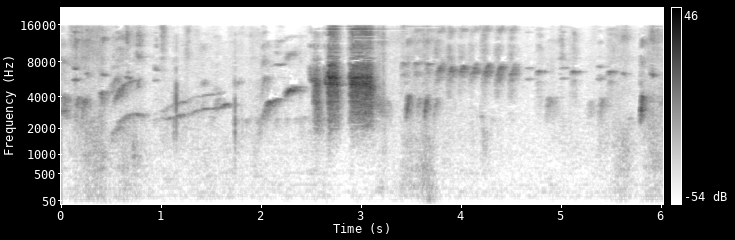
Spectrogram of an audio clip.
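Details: Continuous rapid twittering from a European goldfinch, with high tinkling notes, short upslurred whistles and buzzy trills running together without a break.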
